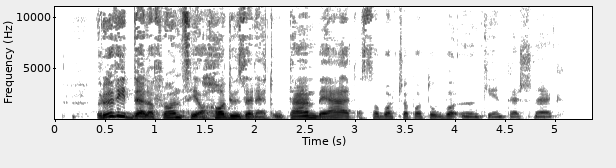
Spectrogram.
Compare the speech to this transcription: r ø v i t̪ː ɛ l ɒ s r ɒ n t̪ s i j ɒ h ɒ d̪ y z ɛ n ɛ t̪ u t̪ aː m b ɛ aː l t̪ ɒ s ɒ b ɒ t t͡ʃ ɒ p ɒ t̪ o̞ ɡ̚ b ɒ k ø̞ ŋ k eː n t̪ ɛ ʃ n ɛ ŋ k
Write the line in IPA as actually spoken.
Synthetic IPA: r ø v i d̪ː ɛ l ɒ f r ɒ n t̪ s i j ɒ h ɒ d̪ y z ɛ n ɛ t̪ u t̪ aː m b ɛ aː l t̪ ɒ s ɒ b ɒ t t͡ʃ ɒ p ɒ t̪ o̞ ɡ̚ b ɒ ʔ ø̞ ŋ k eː n t̪ ɛ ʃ n ɛ k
